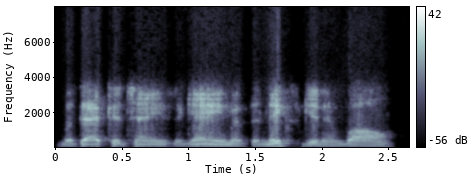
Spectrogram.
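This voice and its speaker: On a relaxed basketball talk stream, a co-host with a deep, husky voice speaks at a moderate pace, meandering and thinking aloud with many fillers. The sound is dry and phone-like, with no room echo.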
